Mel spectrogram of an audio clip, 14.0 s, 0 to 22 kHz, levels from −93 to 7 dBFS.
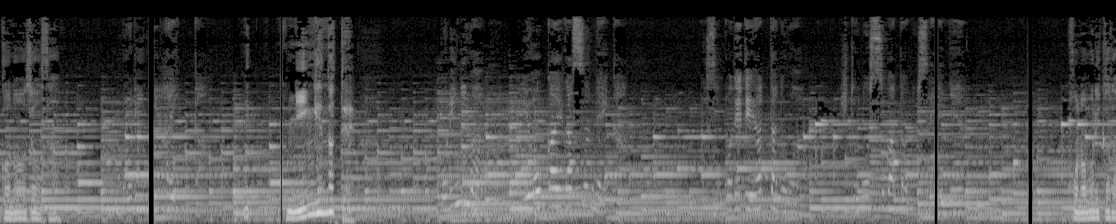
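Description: At 1.86 s the audio drops into a block of digital silence lasting about 70 ms, followed by shorter holes at 3.51 s (23 ms, which fits a 1024-sample buffer), 11.68 s (46 ms, fitting 2048 samples) and 12.85 s (62 ms). Output buffers likely went unfilled, so the samples became zeros. Each hole cuts out and back in with no fade. On a waveform it is a dead-flat line, and on a spectrogram a clean vertical gap bordered by broadband streaks.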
